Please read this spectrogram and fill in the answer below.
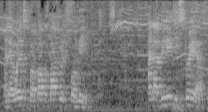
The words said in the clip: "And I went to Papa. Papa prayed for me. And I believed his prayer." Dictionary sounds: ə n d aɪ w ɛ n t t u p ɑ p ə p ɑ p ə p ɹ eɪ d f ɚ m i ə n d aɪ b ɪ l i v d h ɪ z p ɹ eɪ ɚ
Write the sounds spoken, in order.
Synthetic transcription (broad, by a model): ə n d aɪ w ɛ n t t u p ɑ p ə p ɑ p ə f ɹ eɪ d f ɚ m i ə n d aɪ b ɪ l i v d h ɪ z p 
